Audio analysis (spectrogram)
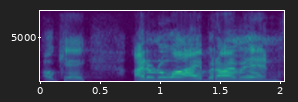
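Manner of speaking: loud, high, thrilled yes; excited agreement. Retold or imitated. Peter to the boat guy, loudly thrilled to hop in. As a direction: jump at the adventure without knowing why. Narrator eagerly agrees to board.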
